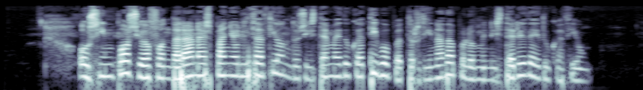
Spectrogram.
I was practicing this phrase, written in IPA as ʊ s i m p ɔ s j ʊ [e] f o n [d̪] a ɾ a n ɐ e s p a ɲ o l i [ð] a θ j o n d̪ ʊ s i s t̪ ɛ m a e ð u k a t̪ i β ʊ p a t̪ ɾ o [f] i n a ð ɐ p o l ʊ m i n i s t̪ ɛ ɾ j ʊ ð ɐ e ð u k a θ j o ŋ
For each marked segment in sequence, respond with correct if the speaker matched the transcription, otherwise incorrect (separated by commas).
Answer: incorrect, correct, incorrect, incorrect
